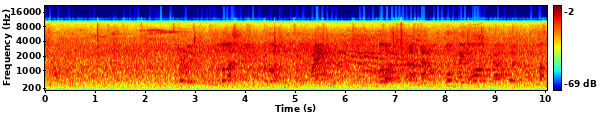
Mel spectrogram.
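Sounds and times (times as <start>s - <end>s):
shopping mall hubbub: 0.0s - 10.0s.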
